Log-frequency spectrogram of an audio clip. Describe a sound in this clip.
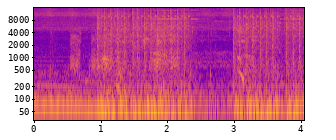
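A monster growls and snarls.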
